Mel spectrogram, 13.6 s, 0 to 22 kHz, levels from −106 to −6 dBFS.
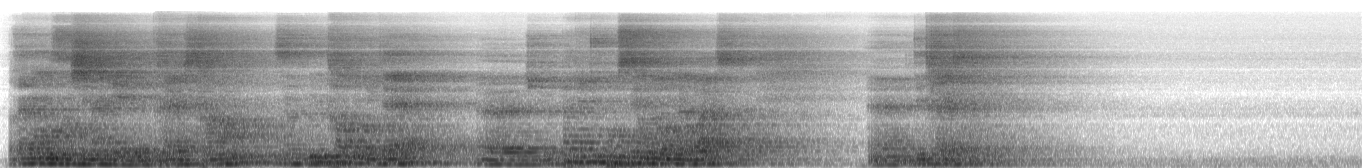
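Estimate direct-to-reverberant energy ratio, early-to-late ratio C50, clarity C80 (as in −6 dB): −9.0 dB, −5.0 dB, −3.0 dB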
